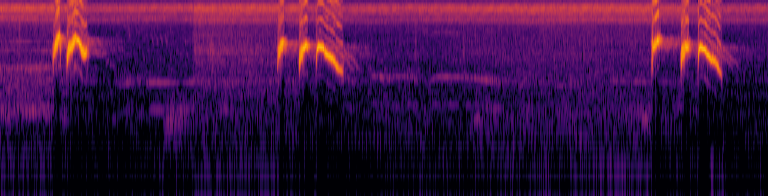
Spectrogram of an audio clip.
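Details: Swallow heard in the morning repeating a whistled three-note phrase three times, gaps of two to four seconds: two brief up-and-down notes and a longer downward slur, steady faint high-pitched hiss in background.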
